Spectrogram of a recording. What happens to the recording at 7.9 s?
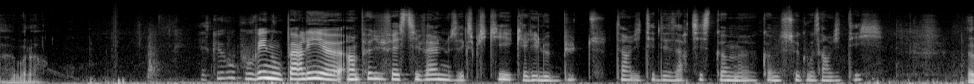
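At 7.83 to 7.94 s a burst of loose connector crackle breaks through: a worn contact repeatedly making and losing connection chops the signal, giving irregular scratchy clicks. On a waveform it shows as jagged dropouts and spikes; a spectrogram shows scattered broadband vertical streaks.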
